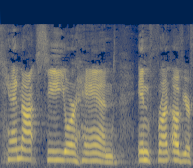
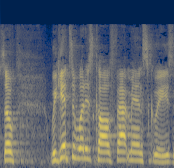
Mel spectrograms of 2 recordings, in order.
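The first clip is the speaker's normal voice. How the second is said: normal talking voice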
